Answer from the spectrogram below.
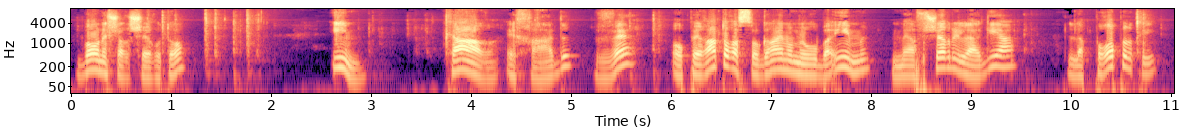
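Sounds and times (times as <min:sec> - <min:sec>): computer keyboard typing: 0:00.6 - 0:02.0, 0:02.9 - 0:03.8, 0:05.5 - 0:06.0, 0:09.4 - 0:11.0.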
